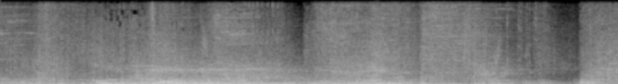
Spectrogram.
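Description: Game fighting sounds clash and whoosh.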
